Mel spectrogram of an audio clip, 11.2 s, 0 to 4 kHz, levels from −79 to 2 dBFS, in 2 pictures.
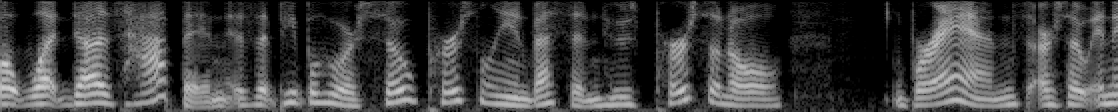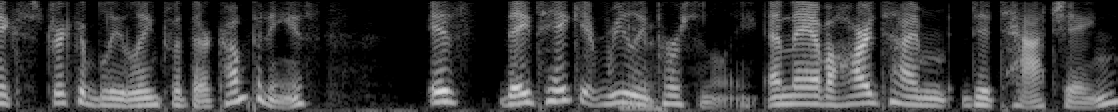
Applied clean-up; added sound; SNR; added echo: none; none; none; none.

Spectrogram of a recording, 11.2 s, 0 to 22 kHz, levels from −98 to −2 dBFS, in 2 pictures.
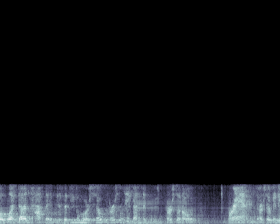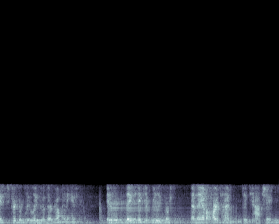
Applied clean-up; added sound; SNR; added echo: neural separator model SepFormer DNS4.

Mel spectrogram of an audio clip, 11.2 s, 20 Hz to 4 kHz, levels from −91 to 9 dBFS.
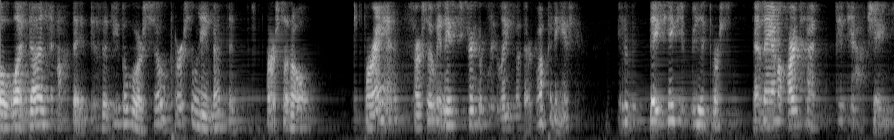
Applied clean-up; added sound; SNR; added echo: neural mask model DeepFilterNet 3.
